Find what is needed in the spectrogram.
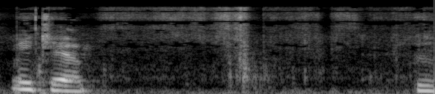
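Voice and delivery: plain reading voice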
